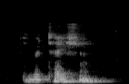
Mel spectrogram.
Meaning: 1. The act of irritating or annoying 2. The state of being irritated 3. A thing or person that annoys 4. A state of inflammation or of painful reaction to cell or tissue damage
- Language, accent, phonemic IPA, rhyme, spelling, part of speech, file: English, Southern England, /ˌɪɹ.ɪˈteɪ.ʃən/, -eɪʃən, irritation, noun, LL-Q1860 (eng)-irritation.wav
